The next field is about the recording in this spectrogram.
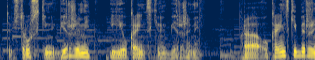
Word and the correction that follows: украинские: ничего сказать украинские. Укра... Не, украинские, точно Украина, значит украинские. Я все время не туда ставлю ударение, а называю так, как у нас в городе Жданове Мариуполе это называлось.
